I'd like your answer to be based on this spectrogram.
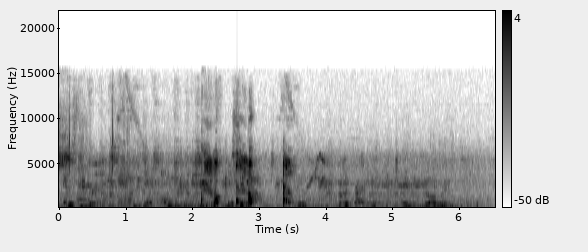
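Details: Infant cough: a few short, light coughs in quick succession over background music and room noise.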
